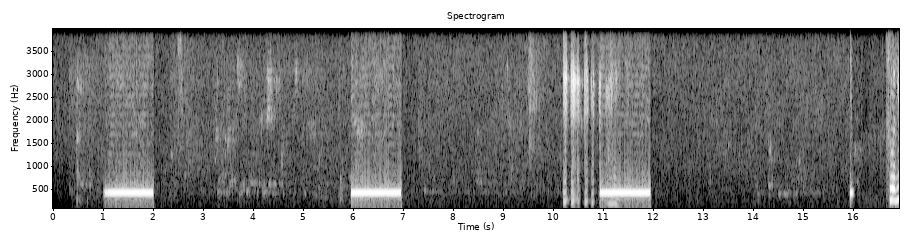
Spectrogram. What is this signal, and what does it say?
Ringback tone (Europe, 425 Hz), with speech.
